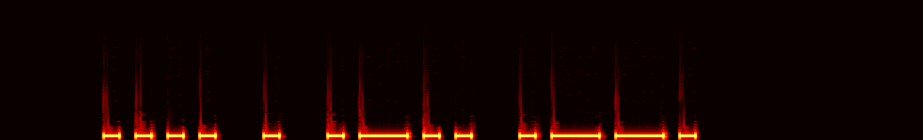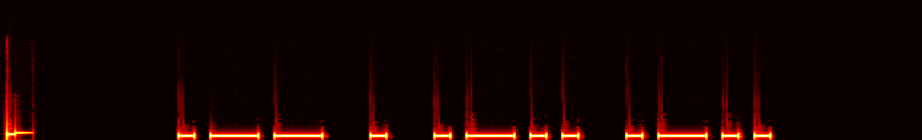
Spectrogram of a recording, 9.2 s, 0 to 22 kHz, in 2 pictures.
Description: Morse code, heard as a keyed tone, about 15 wpm, 700 Hz. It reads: HELP WELL
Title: Sentences from Top 200 Words - New Word Drill - 15wpm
